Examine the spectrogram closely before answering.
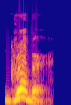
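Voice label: "grubber", British English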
